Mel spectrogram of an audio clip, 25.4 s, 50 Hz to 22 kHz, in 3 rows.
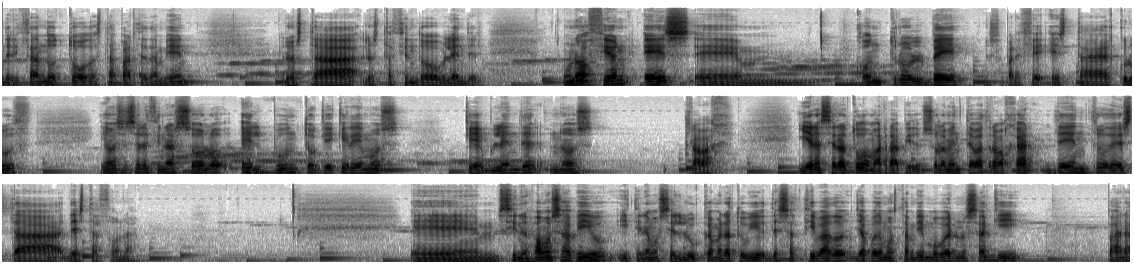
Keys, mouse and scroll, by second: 6.9 ctrl+b, 21.0 click, 23.3 scroll up 3, 24.4 shift+middle click, 25.2-25.4 scroll up 6.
